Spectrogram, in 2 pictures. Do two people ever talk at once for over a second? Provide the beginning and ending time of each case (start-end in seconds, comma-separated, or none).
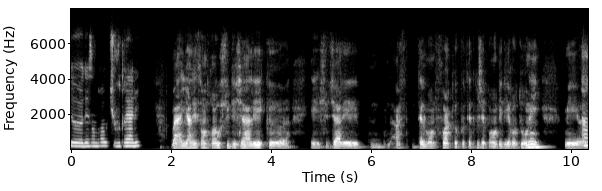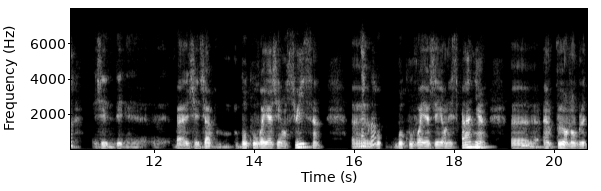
none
